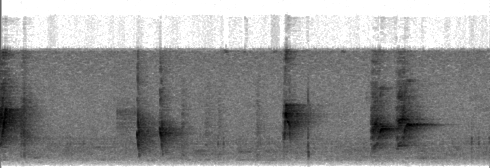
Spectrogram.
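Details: Male sunbird, used as a tutor for silent young birds, gives sparse high chirps and a few short piercing whistles separated by about a second of quiet.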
